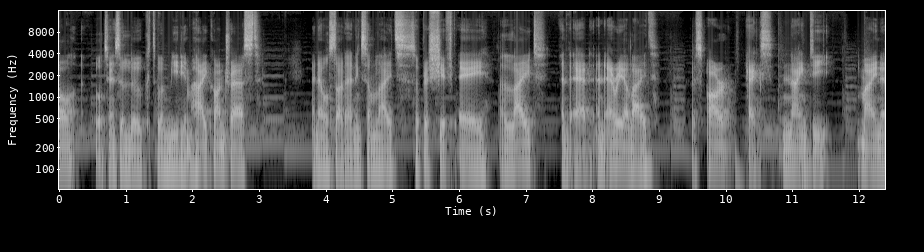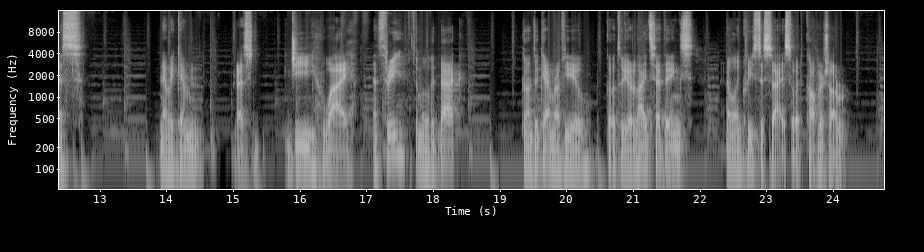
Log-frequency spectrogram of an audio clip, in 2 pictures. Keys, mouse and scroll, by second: 1.6-2.0 drag, 4.7 shift+a, 8.1-9.6 scroll down 1, 9.6 r, 13.5-14.1 middle drag, 14.1 scroll down 1, 14.2-15.0 middle drag, 15.0-15.8 scroll down 2, 15.8 g, 18.1 `, 20.7 click, 22.4-24.7 drag.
